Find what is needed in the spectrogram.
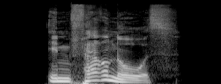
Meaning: plural of Inferno
- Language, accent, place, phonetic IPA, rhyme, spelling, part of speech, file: German, Germany, Berlin, [ɪnˈfɛʁnos], -ɛʁnos, Infernos, noun, De-Infernos.ogg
